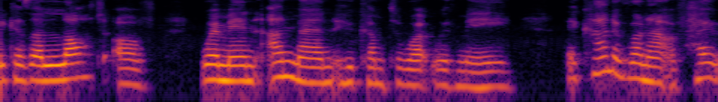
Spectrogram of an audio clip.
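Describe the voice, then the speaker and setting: A woman with a British accent talks in a dark, mellow tone at a medium pitch, with ordinary pitch variation. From Britain. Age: 40s. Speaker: relationship coach. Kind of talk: webinar presentation. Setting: online webinar.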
